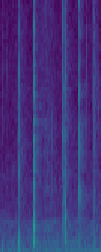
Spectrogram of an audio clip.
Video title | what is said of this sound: Dia de trilha + Pão de fermentação longa e Rotina | a casquinha, dá pra ouvir, né? Tá crocante, então macio por dentro e crocante a casquinha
